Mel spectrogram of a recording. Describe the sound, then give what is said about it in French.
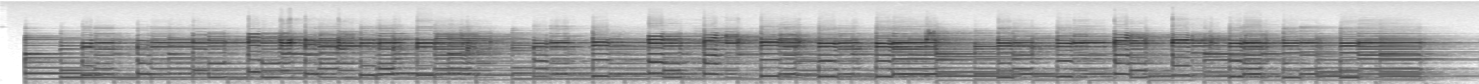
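A fast, distorted electric guitar riff plays on its own at normal speed, with rapid repeated open-string notes driving a steady, dense rhythm and a thick, saturated tone that stays loud throughout. “le riff, lui, une fois qu'il est joué euh, entièrement, une fois qu'on joue ça à la vitesse normale, en fait les notes à, vide, on va les entendre euh, à peine, mais elles vont être très rapides et ça va donner ceci.”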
